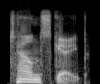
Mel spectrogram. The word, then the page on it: townscape: British English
